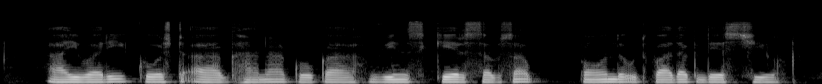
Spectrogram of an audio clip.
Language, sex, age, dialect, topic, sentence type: Maithili, male, 18-24, Eastern / Thethi, agriculture, statement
